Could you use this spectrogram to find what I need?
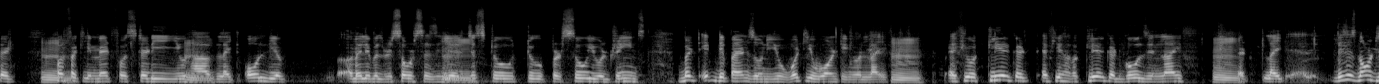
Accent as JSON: {"language": "English", "country": "Pakistan", "said": "my home country"}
